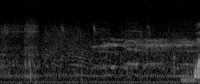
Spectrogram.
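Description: Faint buzzing of a flying insect, its pitch wavering slowly, over a steady low hum.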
